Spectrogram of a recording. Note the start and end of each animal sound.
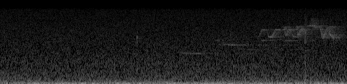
[1.78, 2.91] Hermit Thrush (Catharus guttatus)
[2.55, 3.45] Chestnut-sided Warbler (Setophaga pensylvanica)

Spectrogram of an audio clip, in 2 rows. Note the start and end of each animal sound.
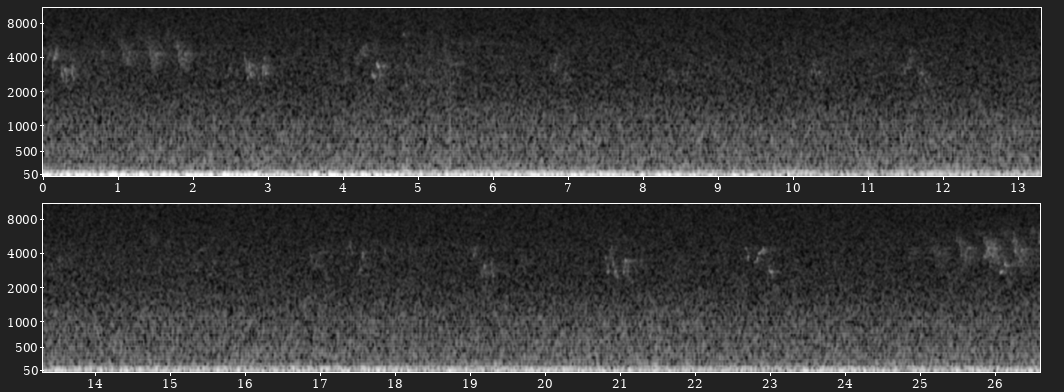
[0.00, 26.61] Red-eyed Vireo (Vireo olivaceus)
[0.83, 2.19] Ovenbird (Seiurus aurocapilla)
[24.96, 26.61] Ovenbird (Seiurus aurocapilla)

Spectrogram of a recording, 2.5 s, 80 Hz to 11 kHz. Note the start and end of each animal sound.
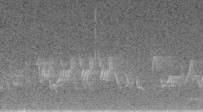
[0.00, 2.54] Red-eyed Vireo (Vireo olivaceus)
[0.24, 1.69] Mourning Warbler (Geothlypis philadelphia)
[2.03, 2.54] American Crow (Corvus brachyrhynchos)

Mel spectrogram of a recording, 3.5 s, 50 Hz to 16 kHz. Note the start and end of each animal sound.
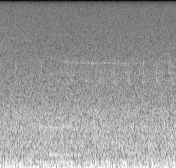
[1.04, 2.72] Dark-eyed Junco (Junco hyemalis)
[2.10, 3.51] Ovenbird (Seiurus aurocapilla)

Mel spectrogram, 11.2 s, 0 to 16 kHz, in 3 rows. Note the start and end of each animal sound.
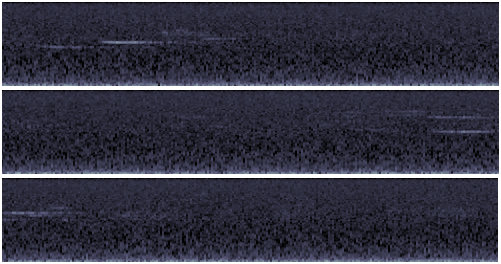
[0.18, 2.13] Hermit Thrush (Catharus guttatus)
[6.01, 7.59] Black-throated Green Warbler (Setophaga virens)
[6.79, 8.19] Hermit Thrush (Catharus guttatus)

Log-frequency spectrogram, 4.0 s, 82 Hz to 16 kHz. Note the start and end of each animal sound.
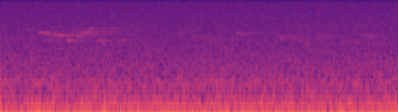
[0.32, 1.36] Hermit Thrush (Catharus guttatus)
[1.70, 3.83] American Robin (Turdus migratorius)

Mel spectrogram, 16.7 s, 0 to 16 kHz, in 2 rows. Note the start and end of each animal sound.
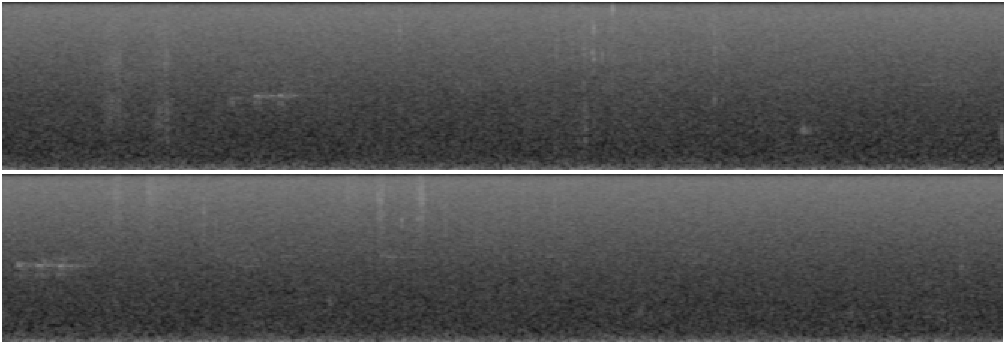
[1.59, 2.98] American Robin (Turdus migratorius)
[8.22, 9.05] American Robin (Turdus migratorius)

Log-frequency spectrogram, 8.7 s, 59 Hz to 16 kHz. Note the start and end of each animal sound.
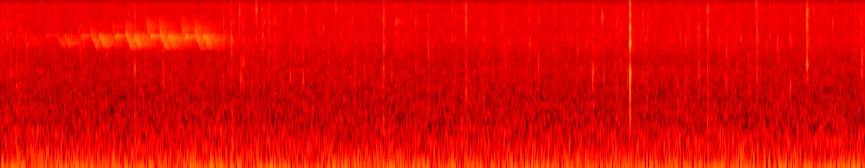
[0.34, 2.25] Ovenbird (Seiurus aurocapilla)

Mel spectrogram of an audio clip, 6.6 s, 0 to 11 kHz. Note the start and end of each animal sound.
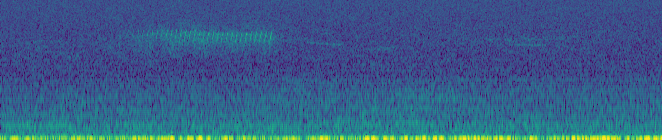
[1.06, 2.76] Pine Warbler (Setophaga pinus)
[2.94, 4.00] Black-capped Chickadee (Poecile atricapillus)

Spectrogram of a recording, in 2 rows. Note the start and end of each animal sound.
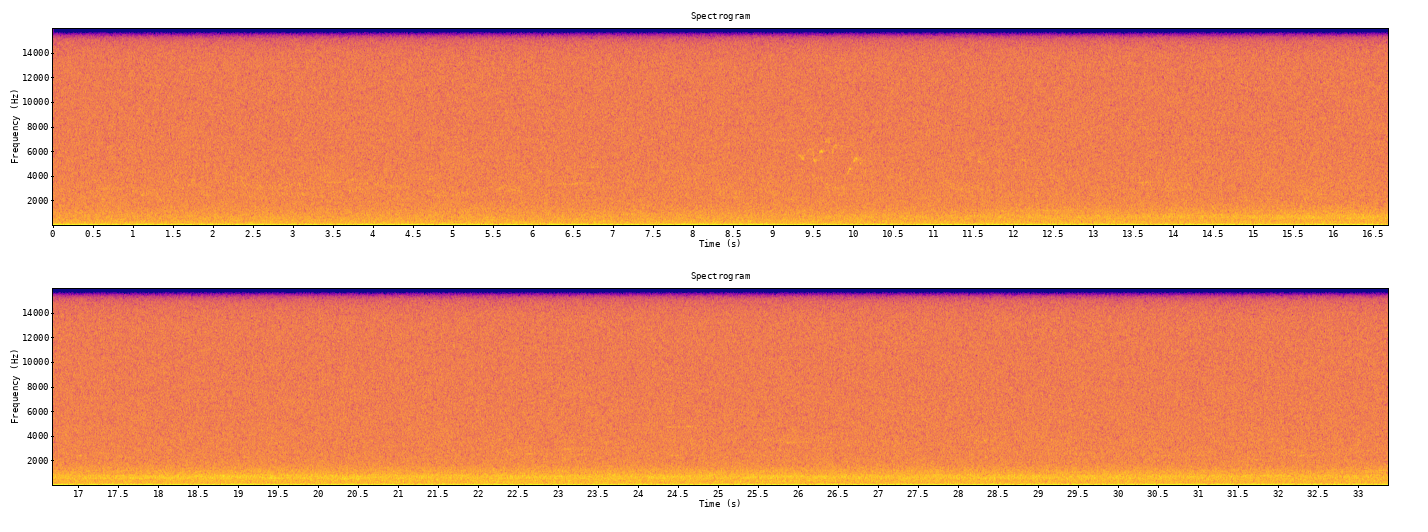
[9.09, 10.15] Brown Creeper (Certhia americana)

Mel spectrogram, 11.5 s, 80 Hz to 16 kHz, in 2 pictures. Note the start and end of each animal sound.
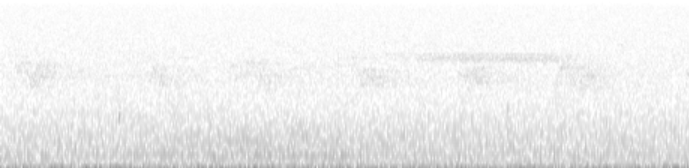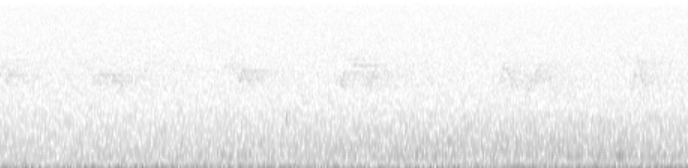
[0.00, 11.47] Red-eyed Vireo (Vireo olivaceus)
[3.15, 4.80] Pine Warbler (Setophaga pinus)

